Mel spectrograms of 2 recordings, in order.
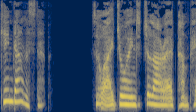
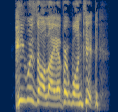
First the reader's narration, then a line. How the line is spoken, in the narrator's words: she screamed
